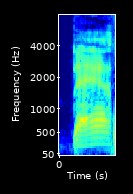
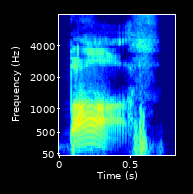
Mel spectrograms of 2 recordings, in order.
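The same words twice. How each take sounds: First: It has an American vowel. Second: It has a British vowel.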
